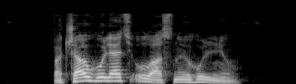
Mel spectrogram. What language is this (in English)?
Belarusian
